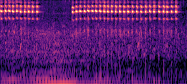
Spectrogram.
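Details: Sunbird song for training caged birds: very high, rapid trills of even pulses, a burst, a short pause, then a longer run of about two seconds, over a faint low hum.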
